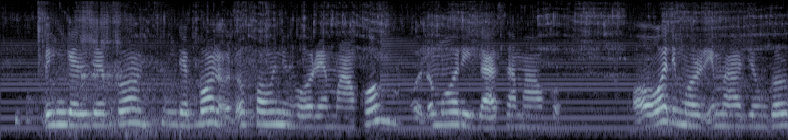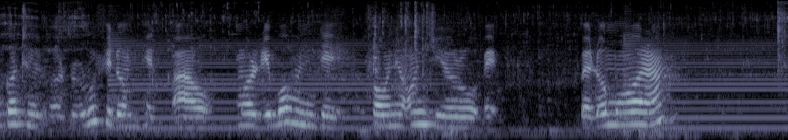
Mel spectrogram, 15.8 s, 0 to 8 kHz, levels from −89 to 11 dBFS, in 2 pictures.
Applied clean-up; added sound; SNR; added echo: none; Wind instrument, woodwind instrument + Sink (filling or washing); 17 dB; none.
